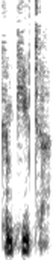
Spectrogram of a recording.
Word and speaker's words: computer: combination of different features experiment now with the word computer say it out loud listen to yourself the second syllable of the three is stressed what are you doing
